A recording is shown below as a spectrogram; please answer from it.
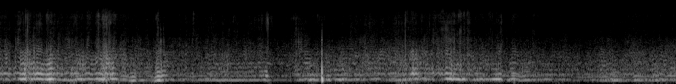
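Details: Honey bees in their hive give a continuous low buzzing drone with wavering pitch, a few louder close passes early on and a brief click near three seconds.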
